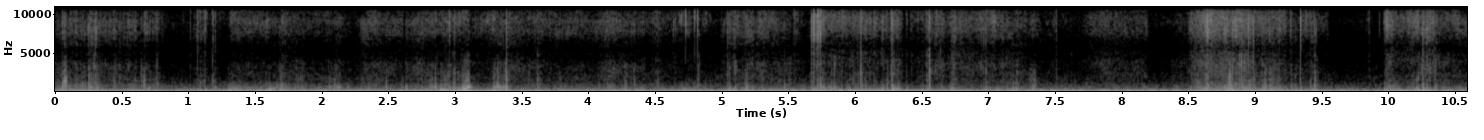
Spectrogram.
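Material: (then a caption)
Denim. Fingernails scratch the front pocket and fly area of folded light-wash denim jeans. A steady, low, rumbling scratch texture runs throughout, broken by brief bright rasps of the nails over the fabric.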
